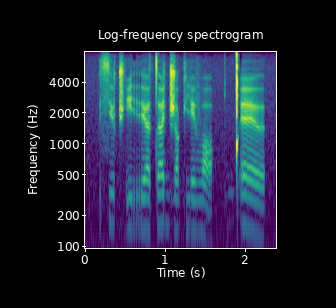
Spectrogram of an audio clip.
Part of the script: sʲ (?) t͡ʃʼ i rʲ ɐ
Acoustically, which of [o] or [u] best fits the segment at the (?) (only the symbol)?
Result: o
